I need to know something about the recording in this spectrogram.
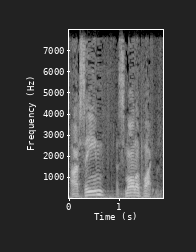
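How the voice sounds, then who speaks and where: A man's voice: medium pitch, lively intonation, normal speed, fairly bright tone, highs cut off. A man working as a 1940s radio announcer and narrator, with a polished, theatrical scripted delivery. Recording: band-limited 1940s radio recording. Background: music.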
